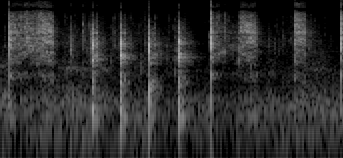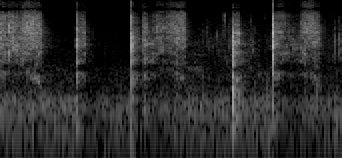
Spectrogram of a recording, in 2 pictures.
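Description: Metal spoon stirring a wet mix of diced tomatoes, olives, red onion and lime juice in a plastic mixing bowl: repeated swishes, about one or two a second, with sharp clicks as the spoon hits the bowl.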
